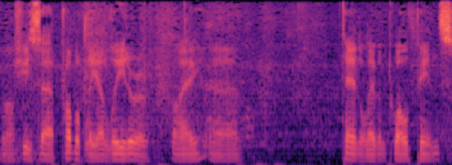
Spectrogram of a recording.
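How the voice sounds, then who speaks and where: Speaking at a very slow pace with long, frequent pauses, a man uses a fairly low pitch and a dark, mellow tone in a monotone, flat delivery. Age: 60s. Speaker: bowling commentator. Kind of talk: live commentary. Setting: bowling alley.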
